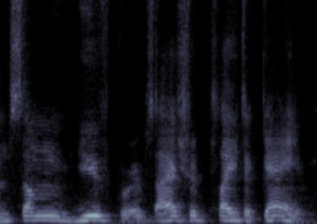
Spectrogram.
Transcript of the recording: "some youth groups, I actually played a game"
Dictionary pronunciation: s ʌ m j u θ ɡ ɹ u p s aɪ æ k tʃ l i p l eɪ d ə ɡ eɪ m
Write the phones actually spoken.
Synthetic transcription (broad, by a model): s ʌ m j u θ ɡ ɹ u p s aɪ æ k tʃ i p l eɪ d ə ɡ eɪ m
